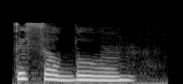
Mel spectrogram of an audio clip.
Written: disselboom

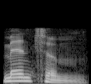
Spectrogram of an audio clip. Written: mentum

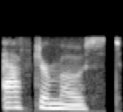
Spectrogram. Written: aftermost

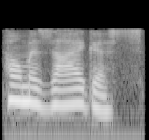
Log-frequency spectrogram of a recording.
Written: homozygous

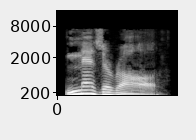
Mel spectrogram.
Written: mesurol

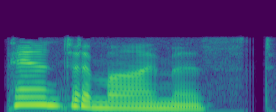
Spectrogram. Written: pantomimist

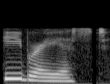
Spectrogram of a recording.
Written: Hebraist

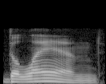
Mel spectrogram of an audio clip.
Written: Deland

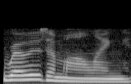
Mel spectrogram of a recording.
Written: rosemaling

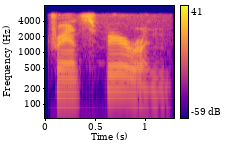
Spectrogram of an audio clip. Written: transferrin

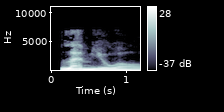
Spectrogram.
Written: lemuel

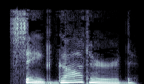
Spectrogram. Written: St Gotthard

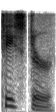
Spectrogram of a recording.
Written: tester

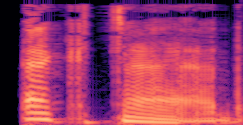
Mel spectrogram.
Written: ectad

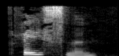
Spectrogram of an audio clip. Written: faceman

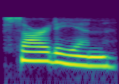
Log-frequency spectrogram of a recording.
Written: Sardian

